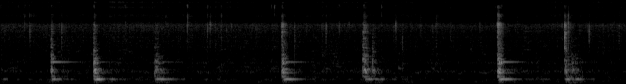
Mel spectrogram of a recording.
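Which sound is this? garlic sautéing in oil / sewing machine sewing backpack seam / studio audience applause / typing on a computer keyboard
garlic sautéing in oil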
